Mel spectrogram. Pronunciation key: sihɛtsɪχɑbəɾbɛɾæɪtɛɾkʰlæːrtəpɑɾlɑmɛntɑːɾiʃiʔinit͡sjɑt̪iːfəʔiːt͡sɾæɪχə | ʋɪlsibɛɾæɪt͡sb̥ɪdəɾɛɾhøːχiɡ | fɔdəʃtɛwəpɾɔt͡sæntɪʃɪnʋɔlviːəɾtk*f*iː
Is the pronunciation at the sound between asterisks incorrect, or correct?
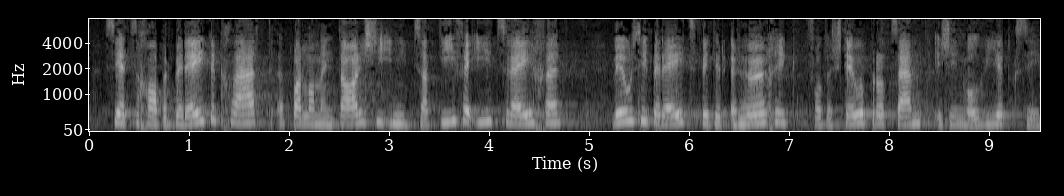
incorrect: s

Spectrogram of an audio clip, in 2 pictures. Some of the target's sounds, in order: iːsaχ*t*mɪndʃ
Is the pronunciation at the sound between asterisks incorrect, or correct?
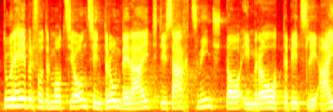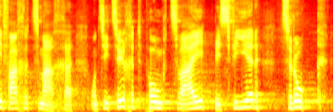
incorrect: t͡s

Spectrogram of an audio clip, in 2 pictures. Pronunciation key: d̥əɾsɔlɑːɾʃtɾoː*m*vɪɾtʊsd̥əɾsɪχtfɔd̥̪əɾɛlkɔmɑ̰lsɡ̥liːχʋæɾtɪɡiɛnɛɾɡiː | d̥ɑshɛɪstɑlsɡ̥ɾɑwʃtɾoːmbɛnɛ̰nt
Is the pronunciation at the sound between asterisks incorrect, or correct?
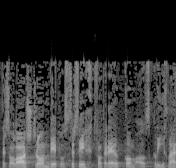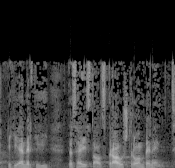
correct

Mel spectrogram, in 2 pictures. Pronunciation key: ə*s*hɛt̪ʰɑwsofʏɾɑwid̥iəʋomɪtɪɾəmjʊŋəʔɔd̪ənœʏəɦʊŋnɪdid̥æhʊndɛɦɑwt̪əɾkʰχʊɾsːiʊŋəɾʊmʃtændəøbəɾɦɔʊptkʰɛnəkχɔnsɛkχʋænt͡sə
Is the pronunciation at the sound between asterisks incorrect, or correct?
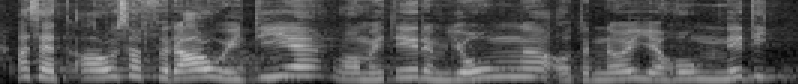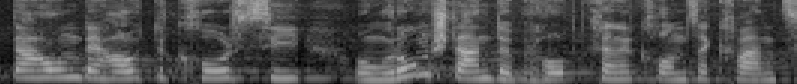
correct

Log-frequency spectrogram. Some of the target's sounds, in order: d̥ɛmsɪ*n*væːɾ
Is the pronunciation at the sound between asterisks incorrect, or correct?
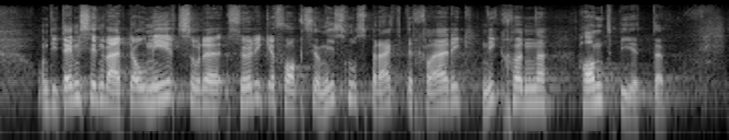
correct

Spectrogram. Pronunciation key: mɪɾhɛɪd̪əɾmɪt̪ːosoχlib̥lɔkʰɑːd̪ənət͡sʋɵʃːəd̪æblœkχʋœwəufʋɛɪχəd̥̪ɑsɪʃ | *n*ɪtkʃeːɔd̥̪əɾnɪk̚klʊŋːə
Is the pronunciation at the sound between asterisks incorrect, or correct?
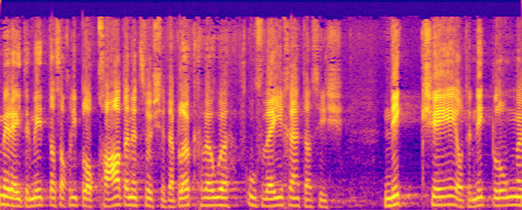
correct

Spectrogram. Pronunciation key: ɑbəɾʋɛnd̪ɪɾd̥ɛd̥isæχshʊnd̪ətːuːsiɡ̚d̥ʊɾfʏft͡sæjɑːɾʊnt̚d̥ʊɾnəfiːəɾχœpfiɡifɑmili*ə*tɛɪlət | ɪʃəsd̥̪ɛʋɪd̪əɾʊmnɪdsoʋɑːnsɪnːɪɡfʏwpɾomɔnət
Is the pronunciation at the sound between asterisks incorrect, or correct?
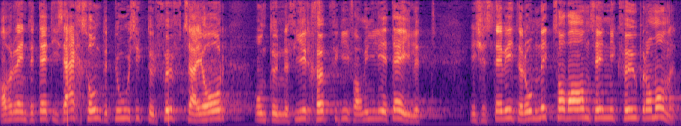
correct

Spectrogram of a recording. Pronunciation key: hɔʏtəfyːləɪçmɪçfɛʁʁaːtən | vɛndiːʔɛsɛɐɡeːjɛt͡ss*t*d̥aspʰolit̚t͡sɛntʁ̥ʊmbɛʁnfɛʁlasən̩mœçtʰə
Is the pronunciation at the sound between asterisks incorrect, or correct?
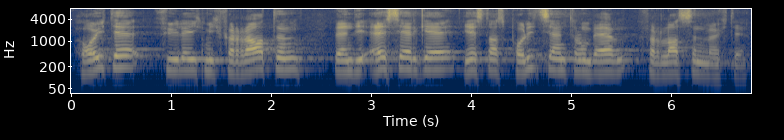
correct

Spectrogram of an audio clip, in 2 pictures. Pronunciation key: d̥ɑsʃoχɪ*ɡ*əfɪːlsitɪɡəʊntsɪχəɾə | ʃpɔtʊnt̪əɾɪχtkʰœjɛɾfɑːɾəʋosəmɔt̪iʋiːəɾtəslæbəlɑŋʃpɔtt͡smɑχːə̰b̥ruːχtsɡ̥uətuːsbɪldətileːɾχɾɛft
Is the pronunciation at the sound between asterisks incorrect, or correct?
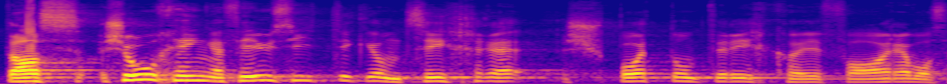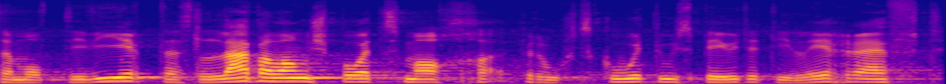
incorrect: ŋ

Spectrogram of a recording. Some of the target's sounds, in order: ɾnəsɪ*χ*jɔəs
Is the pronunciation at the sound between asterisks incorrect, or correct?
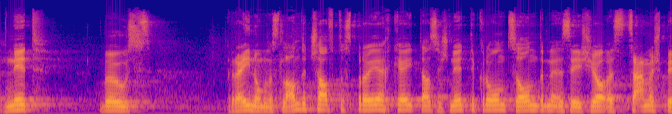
incorrect: ʃ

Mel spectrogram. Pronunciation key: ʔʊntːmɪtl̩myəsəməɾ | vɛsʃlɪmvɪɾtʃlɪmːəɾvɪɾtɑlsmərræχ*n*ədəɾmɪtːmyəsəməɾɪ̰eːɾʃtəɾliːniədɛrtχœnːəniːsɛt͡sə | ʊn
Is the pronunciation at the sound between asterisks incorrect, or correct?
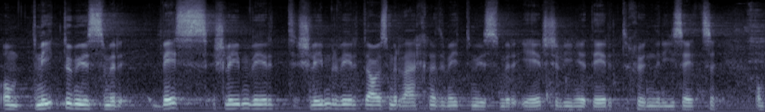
correct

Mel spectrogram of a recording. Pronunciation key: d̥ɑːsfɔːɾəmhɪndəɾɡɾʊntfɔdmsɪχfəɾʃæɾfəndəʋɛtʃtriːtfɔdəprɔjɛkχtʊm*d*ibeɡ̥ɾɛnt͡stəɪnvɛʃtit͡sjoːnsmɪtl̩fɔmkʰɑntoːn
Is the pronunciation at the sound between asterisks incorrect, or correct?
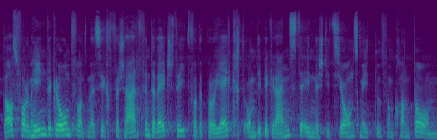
correct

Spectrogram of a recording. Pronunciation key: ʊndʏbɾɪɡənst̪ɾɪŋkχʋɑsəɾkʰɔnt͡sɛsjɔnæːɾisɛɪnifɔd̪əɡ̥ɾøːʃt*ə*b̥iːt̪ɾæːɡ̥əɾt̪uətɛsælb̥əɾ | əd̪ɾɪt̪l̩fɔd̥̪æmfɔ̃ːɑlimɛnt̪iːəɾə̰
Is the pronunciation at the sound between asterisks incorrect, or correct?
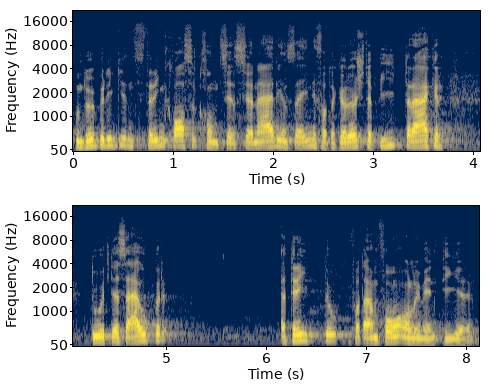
correct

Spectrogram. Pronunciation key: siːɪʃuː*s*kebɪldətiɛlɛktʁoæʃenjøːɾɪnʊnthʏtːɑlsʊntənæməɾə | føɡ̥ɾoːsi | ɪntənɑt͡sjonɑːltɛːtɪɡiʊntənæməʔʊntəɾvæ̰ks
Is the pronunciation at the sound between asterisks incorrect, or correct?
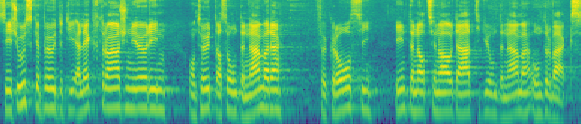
correct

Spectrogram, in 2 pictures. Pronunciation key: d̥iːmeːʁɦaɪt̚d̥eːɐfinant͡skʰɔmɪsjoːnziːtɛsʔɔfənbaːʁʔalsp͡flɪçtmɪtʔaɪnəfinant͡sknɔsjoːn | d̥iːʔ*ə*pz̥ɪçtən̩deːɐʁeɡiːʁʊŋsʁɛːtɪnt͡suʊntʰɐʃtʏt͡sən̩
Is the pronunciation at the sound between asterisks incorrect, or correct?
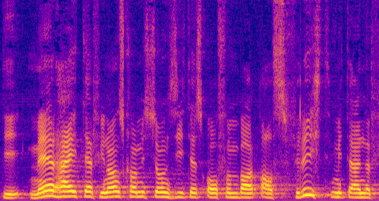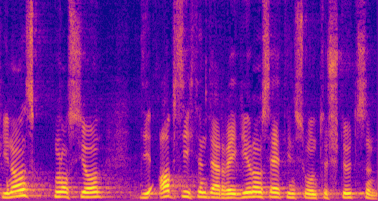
incorrect: a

